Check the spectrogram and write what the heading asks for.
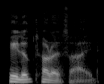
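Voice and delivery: ordinary delivery, nothing marked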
